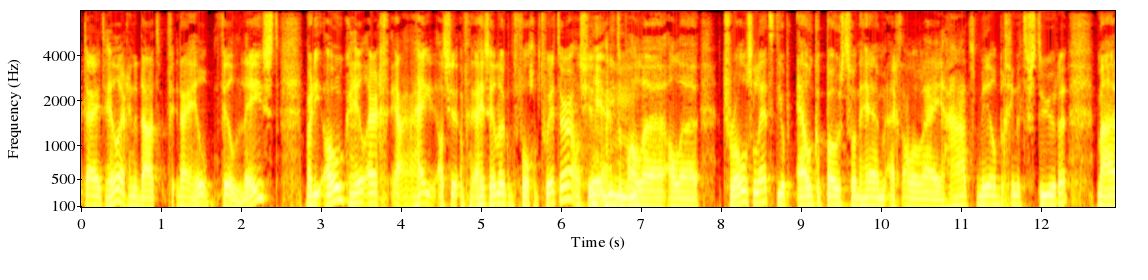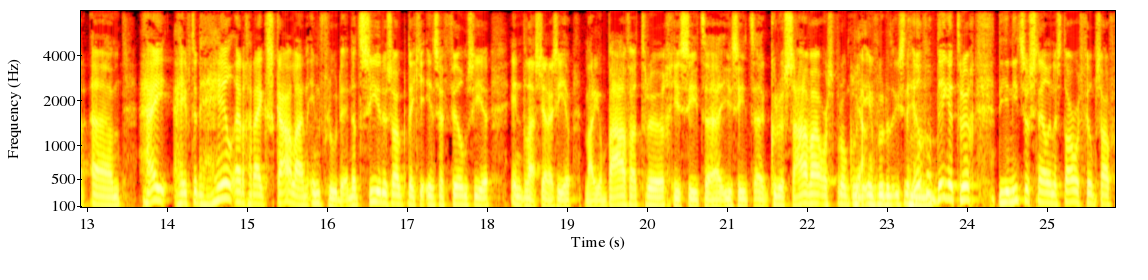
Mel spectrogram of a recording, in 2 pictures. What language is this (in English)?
Dutch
